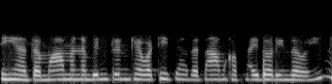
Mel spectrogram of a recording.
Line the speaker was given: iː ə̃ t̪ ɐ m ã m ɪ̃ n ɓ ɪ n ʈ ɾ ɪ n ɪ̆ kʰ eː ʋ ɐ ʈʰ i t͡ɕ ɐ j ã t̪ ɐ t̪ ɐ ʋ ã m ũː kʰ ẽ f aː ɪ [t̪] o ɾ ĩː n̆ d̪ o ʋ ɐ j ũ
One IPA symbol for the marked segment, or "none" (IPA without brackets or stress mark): d̪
